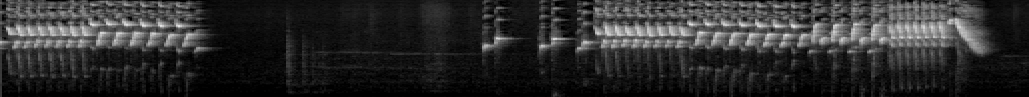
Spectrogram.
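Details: Goldfinch song from Cobia, Málaga, Spain: dense, fast twittering of bright, buzzy trills and chirps in two long phrases, separated by a silent pause with a couple of short call notes.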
